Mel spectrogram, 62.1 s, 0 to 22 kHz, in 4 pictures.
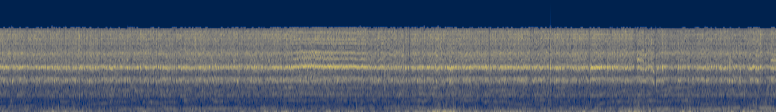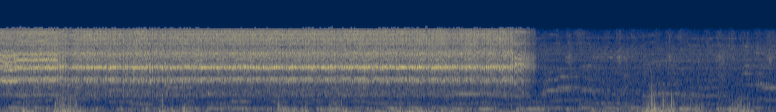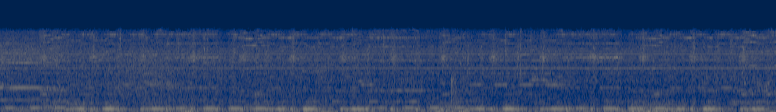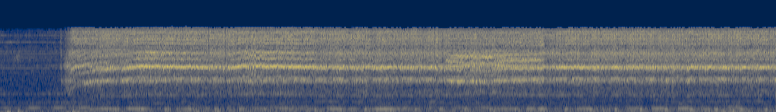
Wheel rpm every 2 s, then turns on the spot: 160, 160, 160, 160, 160, 160, 160, 160, 160, 160, 160, 160, 150, 10, 0, 0, 0, 0, 0, 0, 0, 0, 0, 10, 140, 160, 160, 160, 160, 160, 160.
none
